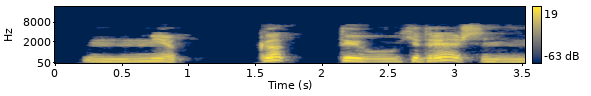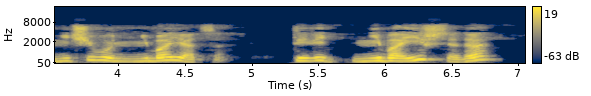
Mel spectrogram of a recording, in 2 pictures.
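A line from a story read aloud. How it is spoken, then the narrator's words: Timid question. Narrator (Russian): робко спросил Мошкин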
